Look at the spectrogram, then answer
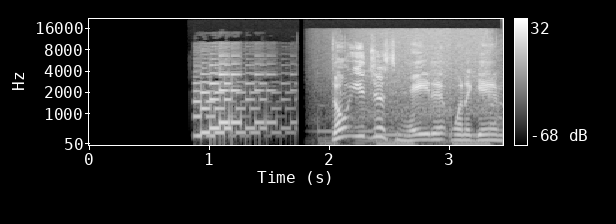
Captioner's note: digital pinging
